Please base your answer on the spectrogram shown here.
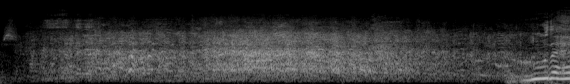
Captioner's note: laughter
